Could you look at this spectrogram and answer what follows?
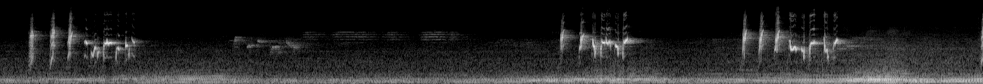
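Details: A white-eared bulbul (Iraqi nightingale), described as having a clean song, gives three bursts of quick, bubbly warbled phrases with sharp chirps, separated by pauses, over a low background hum.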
